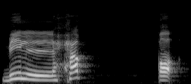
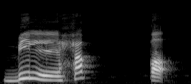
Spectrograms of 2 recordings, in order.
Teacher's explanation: Ada qaf kan? Jadi bila ada qaf di hujung tempat kita nak berhenti, di atasnya ada sabdu, kita berhenti sekejap. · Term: asyaddul kubra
